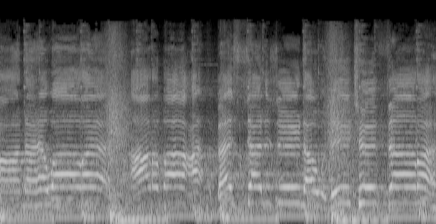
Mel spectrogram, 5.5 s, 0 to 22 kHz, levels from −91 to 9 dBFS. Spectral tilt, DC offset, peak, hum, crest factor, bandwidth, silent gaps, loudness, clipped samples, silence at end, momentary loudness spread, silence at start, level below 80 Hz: -4 dB/octave; under 0.1%; -4 dBFS; none; 12 dB; 16 kHz; none; -16 LUFS; under 0.1%; 0 s; 2 LU; 0 s; -28 dBFS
